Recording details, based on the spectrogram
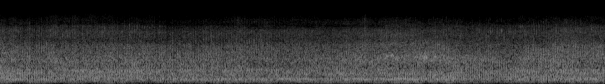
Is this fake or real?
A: real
